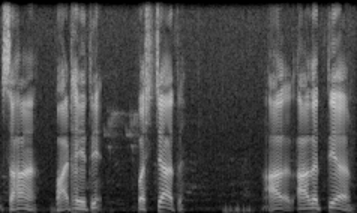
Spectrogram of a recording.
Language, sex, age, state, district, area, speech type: Sanskrit, male, 18-30, Karnataka, Haveri, rural, spontaneous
